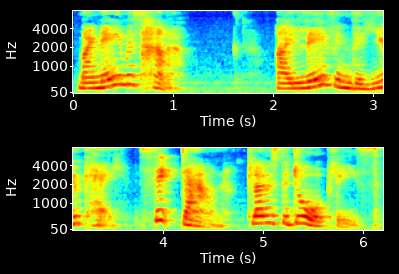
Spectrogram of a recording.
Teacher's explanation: You can see in all of those examples that the intonation falls at the end of the sentence. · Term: falling tone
